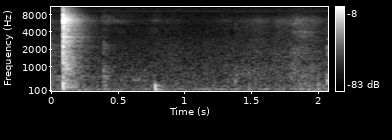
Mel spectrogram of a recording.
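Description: A sharp hand clap right at the start, finishing a quick double clap, dying away within half a second. A faint knock follows a little under a second in.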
